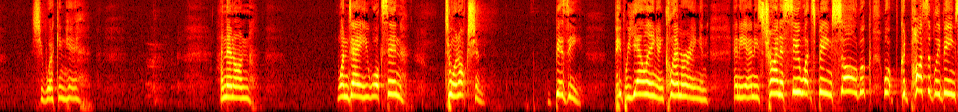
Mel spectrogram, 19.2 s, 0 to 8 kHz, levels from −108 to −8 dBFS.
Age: 20-39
